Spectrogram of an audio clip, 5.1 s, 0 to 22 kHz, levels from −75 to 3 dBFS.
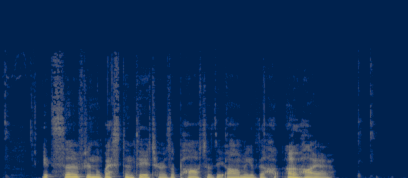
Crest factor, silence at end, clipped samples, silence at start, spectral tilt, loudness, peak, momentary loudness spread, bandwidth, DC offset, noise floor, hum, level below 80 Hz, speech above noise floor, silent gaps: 18 dB; 0.95 s; under 0.1%; 0.55 s; -7 dB/octave; -22 LUFS; -4 dBFS; 10 LU; 15 kHz; under 0.1%; -57 dBFS; none; -50 dBFS; 36 dB; none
